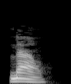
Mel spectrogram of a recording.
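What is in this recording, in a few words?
"now", British English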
